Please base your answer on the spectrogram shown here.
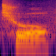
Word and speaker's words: tulle: And yes, it's pronounced tulle, or tulle some people call it too.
